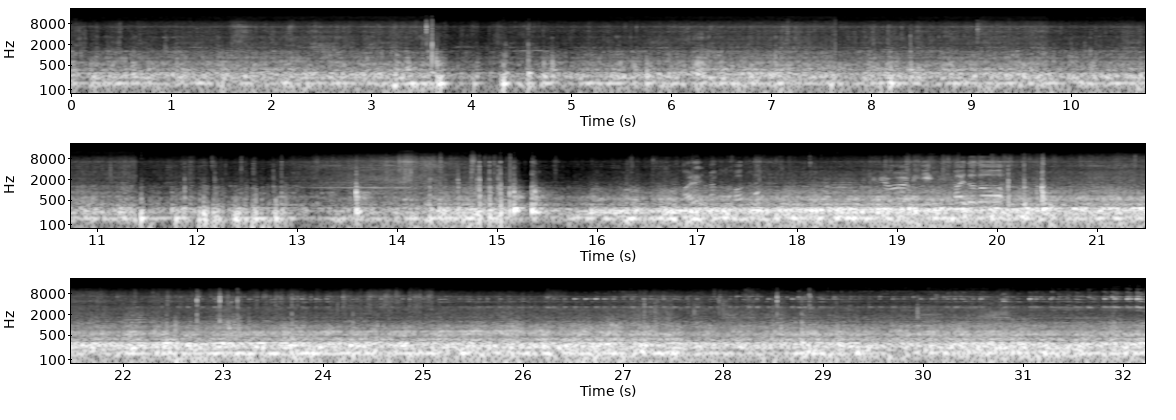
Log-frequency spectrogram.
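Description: Cyclocross bike ridden at speed, with rushing wind on the bike-mounted camera's microphone and the bike rattling over rough grass trail. The noise grows louder and steadier about halfway through, once the bike is on the paved road.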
